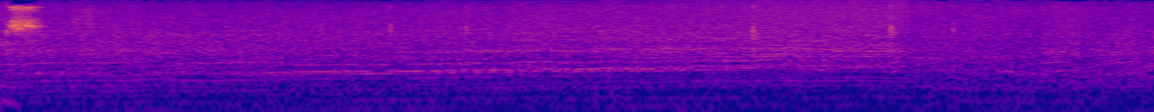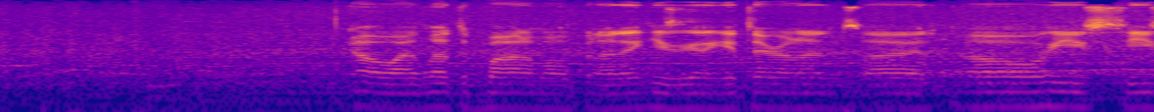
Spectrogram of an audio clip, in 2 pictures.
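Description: A race car engine roars at high revs, rising and falling.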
